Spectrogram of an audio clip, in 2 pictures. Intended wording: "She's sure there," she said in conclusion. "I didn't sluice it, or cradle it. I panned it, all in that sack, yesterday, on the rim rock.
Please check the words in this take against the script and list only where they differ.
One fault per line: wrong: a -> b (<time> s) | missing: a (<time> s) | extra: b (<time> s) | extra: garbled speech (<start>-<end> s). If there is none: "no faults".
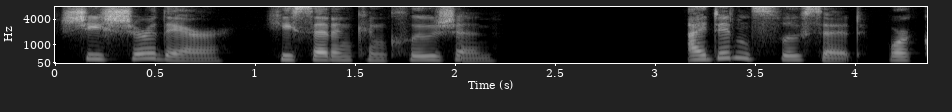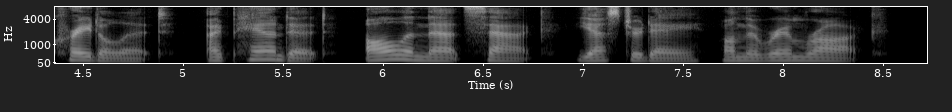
wrong: she -> he (1.0 s)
